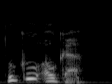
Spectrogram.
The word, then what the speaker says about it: Fukuoka: Let's go from Shanghai to Fukuoka. Yeah, that's pronounced right. Fukuoka.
